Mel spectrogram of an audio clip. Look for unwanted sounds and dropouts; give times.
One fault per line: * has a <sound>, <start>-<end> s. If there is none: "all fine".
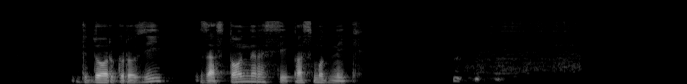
* has a laugh, 4.5-5.8 s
